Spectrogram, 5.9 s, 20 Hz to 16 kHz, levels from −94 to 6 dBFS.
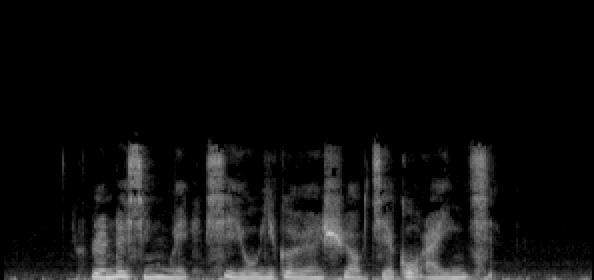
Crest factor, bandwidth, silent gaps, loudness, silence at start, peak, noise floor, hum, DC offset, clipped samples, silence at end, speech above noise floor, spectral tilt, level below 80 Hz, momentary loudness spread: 14 dB; 8 kHz; none; -25 LUFS; 0.75 s; -12 dBFS; -62 dBFS; none; under 0.1%; under 0.1%; 0.05 s; 37 dB; -5.5 dB/octave; -50 dBFS; 12 LU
